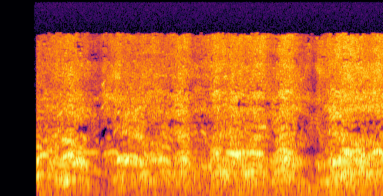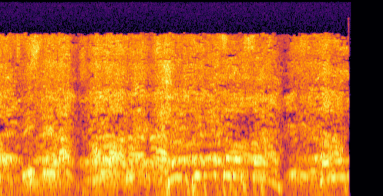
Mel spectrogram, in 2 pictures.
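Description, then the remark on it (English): A large protest crowd gathered near the Israeli consulate in Turkey chants and shouts together, a dense roar of many voices rising and falling in rhythmic waves, loud and continuous for about ten seconds. “Now to Turkey, where a large crowd gathered near the Israeli consulate.”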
